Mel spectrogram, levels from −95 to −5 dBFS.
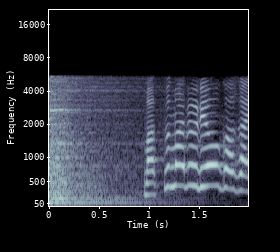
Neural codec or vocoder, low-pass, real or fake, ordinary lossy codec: none; 5.4 kHz; real; none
